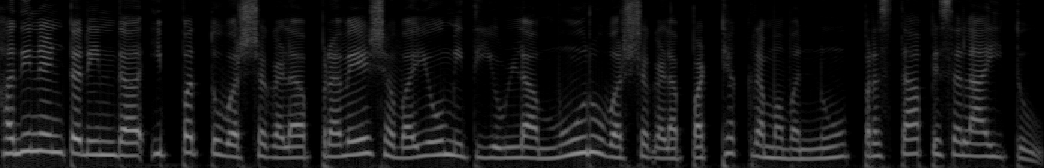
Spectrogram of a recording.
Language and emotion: Kannada, neutral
